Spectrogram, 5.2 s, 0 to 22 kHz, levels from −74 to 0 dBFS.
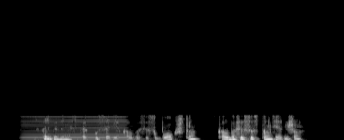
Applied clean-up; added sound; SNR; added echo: none; Bowed string instrument; 18 dB; none.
